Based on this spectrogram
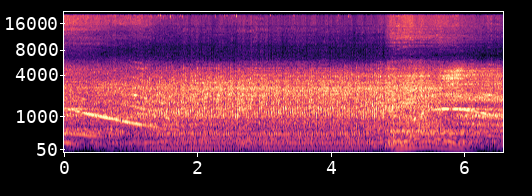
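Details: Mercedes W210 with the 2.7 CDI diesel: a high whistle over the engine that drops and climbs with the revs; the turbo is whistling, cause unknown.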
